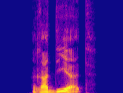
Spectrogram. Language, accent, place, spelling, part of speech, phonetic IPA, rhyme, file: German, Germany, Berlin, radiert, verb, [ʁaˈdiːɐ̯t], -iːɐ̯t, De-radiert.ogg
- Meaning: 1. past participle of radieren 2. inflection of radieren: third-person singular present 3. inflection of radieren: second-person plural present 4. inflection of radieren: plural imperative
